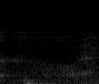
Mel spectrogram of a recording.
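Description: A single drawn-out, breathy yawn, fairly quiet, with an airy exhale and a slight voiced sweep lasting a couple of seconds; no talking.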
